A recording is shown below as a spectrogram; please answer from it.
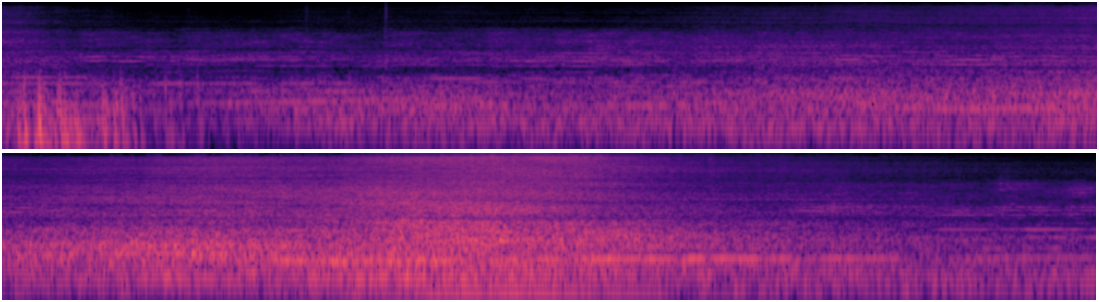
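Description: An aircraft passing overhead: its engine noise swells gradually to a peak about ten seconds in, then fades. A brief loud thump comes right at the start.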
